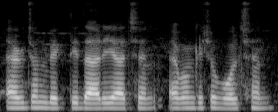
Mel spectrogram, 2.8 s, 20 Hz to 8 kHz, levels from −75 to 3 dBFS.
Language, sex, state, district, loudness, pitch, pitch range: Bengali, male, West Bengal, Cooch Behar, -18 LUFS, 135 Hz, 135-140 Hz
